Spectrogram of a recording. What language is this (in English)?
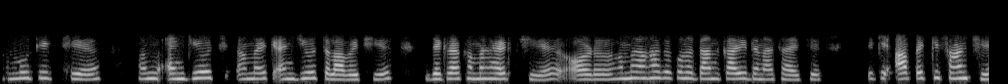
Maithili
